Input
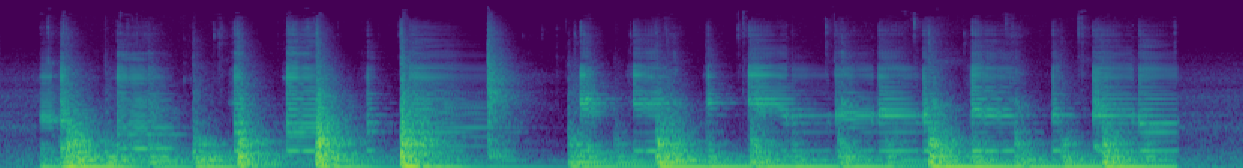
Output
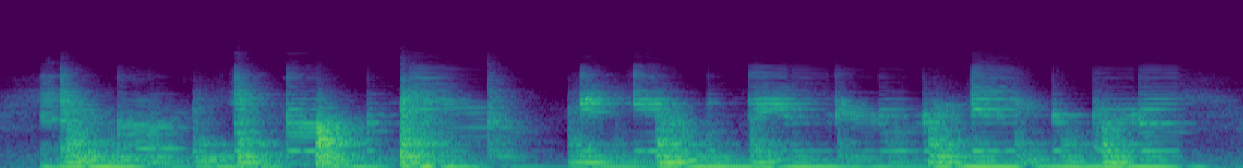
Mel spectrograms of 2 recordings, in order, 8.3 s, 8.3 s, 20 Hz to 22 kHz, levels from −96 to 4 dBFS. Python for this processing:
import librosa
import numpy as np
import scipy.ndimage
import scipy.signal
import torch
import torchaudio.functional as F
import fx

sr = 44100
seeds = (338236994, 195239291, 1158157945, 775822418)

y = fx.level_steps(x, sr, step_db=10, at=(5.58, 6.24))
y = fx.filter_lfo_lowpass(y, sr, shape='sine', hz=0.79, low_hz=930.0, high_hz=2200.0, q=3.4)
y = fx.room_shoebox(y, sr, seeds[0], volume_m3=66.0, walls='mixed', distance_m=0.55)
y = y * librosa.db_to_amplitude(-7.0)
